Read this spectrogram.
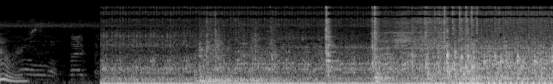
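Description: A tractor engine cranks and starts.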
